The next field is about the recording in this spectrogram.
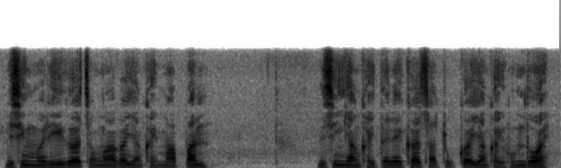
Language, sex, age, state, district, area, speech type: Manipuri, male, 30-45, Manipur, Kakching, rural, spontaneous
